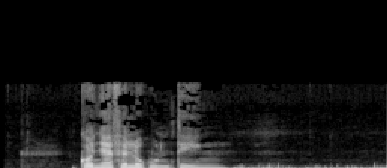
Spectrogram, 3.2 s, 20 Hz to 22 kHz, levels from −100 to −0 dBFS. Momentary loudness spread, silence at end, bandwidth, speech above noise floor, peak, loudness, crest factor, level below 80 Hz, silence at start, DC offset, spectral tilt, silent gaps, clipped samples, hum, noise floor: 21 LU; 0 s; 11.5 kHz; 40 dB; -8 dBFS; -24 LUFS; 20 dB; -42 dBFS; 0.65 s; under 0.1%; -5.5 dB/octave; none; under 0.1%; none; -63 dBFS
